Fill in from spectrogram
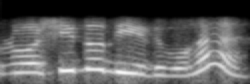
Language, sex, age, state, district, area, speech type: Bengali, female, 18-30, West Bengal, Alipurduar, rural, conversation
